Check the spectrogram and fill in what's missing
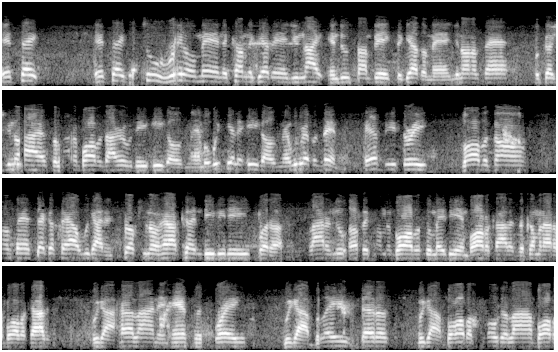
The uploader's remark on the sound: Live from the Floor of the Bronner Bros Show.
